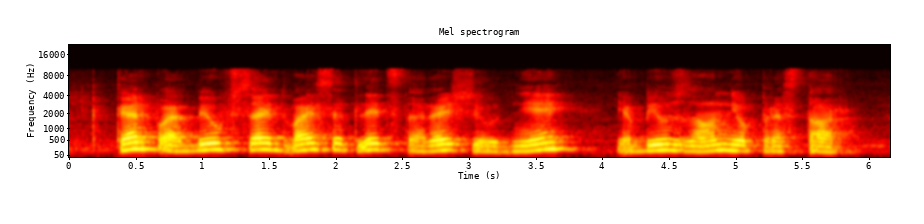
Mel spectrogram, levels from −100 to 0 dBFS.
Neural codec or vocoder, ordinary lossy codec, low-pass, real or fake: vocoder, 22.05 kHz, 80 mel bands, Vocos; none; 9.9 kHz; fake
